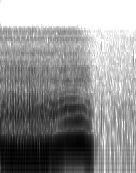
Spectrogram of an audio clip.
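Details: Jack the bulldog snoring during a mid-morning nap: a single steady, buzzing, tonal snore lasting about a second, pitch rising slightly before stopping abruptly into quiet; dog snoring.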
